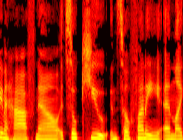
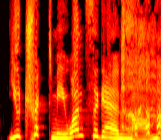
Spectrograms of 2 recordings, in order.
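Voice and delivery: laughing; 5 semitones higher, slower than usual. Retold or imitated. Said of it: "it cracks me up".

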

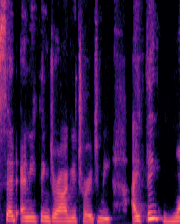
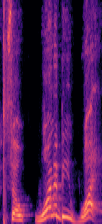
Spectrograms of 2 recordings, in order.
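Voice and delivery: mocking retort; 4 semitones higher, 5 dB louder than usual. Mocking the rival's insult.

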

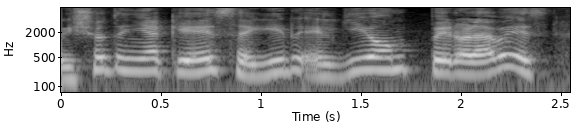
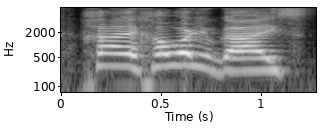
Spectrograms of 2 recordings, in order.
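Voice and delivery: casual street-style hello, voiced up and loud; relaxed everyday greeting; 8 semitones higher, 7 dB louder, slower than usual. Shown as a demonstration. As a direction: greet them as you would in the street. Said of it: "como una cosa más relajada".

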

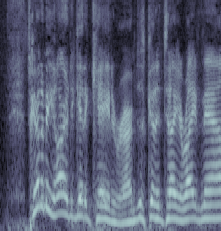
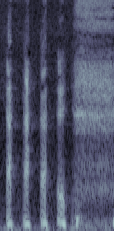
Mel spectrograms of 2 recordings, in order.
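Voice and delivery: soft, low chuckling laugh; real laugh; 7 semitones lower, 7 dB quieter than usual. Real, not acted. Host amused by debate ratings going down precipitously, soft laugh. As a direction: laugh quietly under the breath.

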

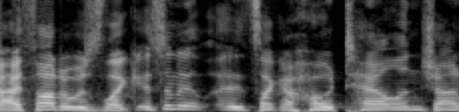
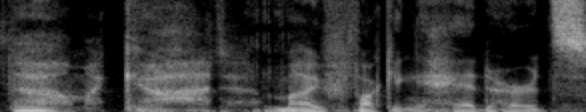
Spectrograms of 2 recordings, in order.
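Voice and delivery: low, slow exasperated whisper; 8 semitones lower, 8 dB quieter, slower than usual. Real, not acted. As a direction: breathe it out, head aching.

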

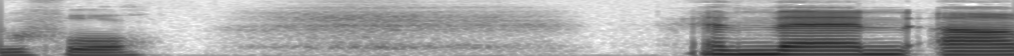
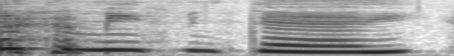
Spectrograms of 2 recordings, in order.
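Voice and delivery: put-on much higher little-girl voice; imitating her daughter; 11 semitones higher than usual. Daughter naming her happy place, high child voice.

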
